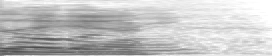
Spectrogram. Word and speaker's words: Ptolemy: He was Ptolemy. – And the funny thing about Ptolemy is he's the only one that would pronounce the P.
